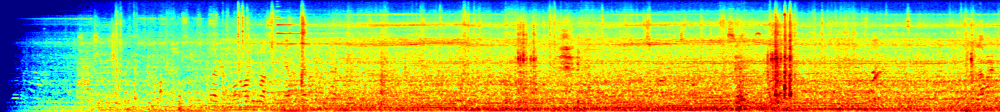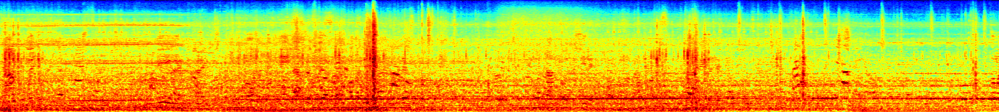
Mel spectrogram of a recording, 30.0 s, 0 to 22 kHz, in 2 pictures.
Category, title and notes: Soundscapes > Urban
amb bus roma italy kengwai cct
Journey on a bus in Rome. Recorded with a Zoom H1n, low-cut at 80 Hz. 22/10/2025 – 3:00 PM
